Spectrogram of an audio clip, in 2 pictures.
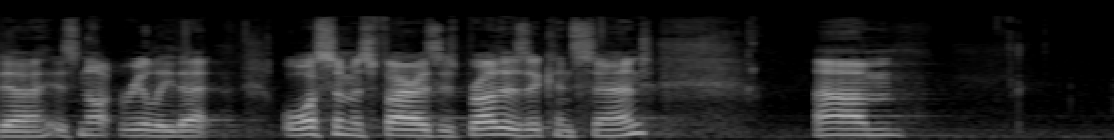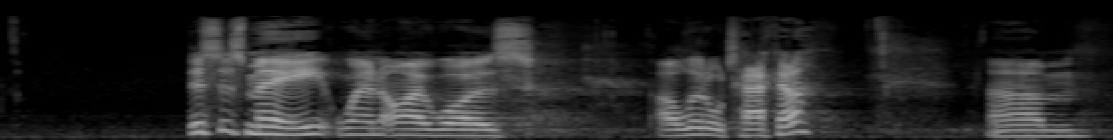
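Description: Brief: Australian male preacher, thirties, high bright voice, chatty and questioning with the congregation. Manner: conversational, asks the congregation questions. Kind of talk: sermon.

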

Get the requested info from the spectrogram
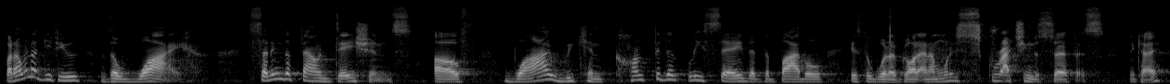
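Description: A man's voice: mid-range voice, expressive, a little slow, fairly bright tone. A man who grew up in Malaysia, preaching a conversational sermon to a live audience, joking and putting questions to the room.

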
